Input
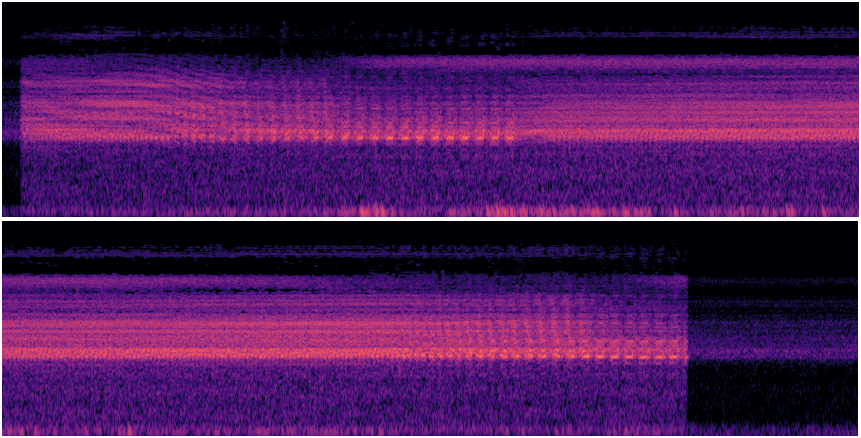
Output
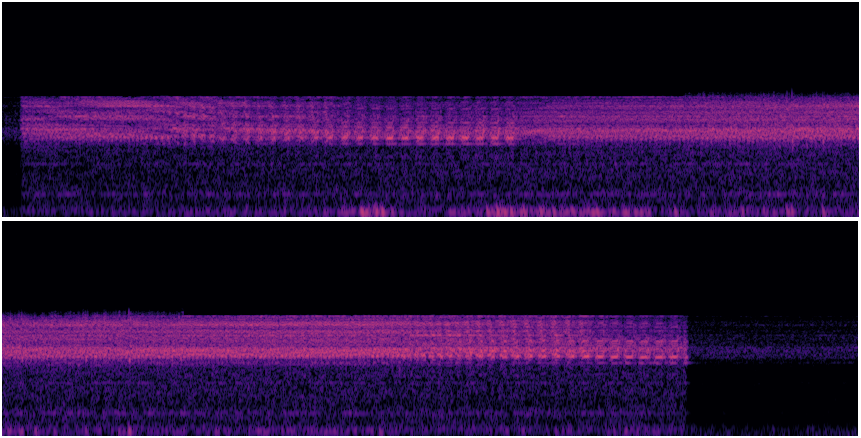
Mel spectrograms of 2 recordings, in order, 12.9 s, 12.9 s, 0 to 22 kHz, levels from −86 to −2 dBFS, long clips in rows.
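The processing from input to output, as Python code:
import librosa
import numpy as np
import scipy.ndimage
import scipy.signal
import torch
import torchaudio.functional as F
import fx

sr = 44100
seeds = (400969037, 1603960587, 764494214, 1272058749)

y = fx.brickwall_lowpass(x, sr, high_hz=4200.0)
y = fx.comb_fb(y, sr, f0_hz=320.0, decay_s=0.15, harmonics='odd', damping=0.0, mix_pct=70)
y = fx.doppler_dist(y, sr, depth_ms=0.3, at=(5.12, 7.8))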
